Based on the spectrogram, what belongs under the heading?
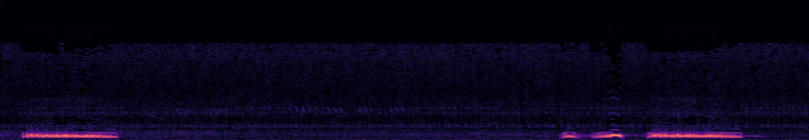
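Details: A long mellow coo from a spotted dove just starting to call, tested in the forest, then after a three-second pause a fresh phrase of two brief notes and another sustained coo.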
